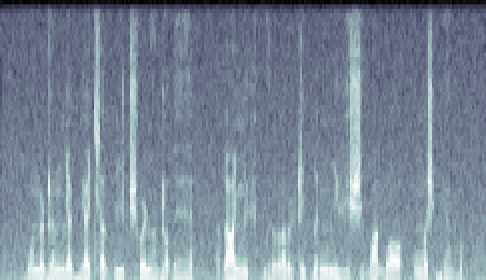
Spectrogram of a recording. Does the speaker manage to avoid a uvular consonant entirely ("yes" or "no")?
yes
